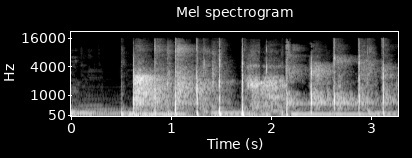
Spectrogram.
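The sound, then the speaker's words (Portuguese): Hands clap many times in a steady, evenly spaced rhythm. Each clap is sharp and moderately loud over a faint, low background hum. “Eu vou bater palma.”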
